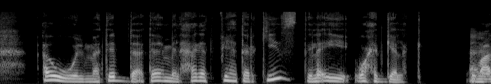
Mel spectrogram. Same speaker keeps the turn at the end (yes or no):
yes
